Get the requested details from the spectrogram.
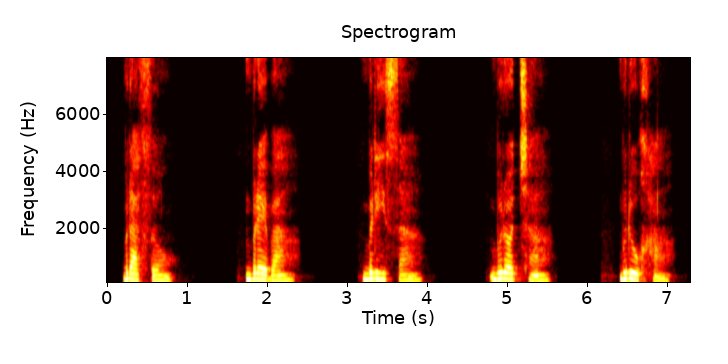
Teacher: both the b and the v consonants in the word “breva” are pronounced as a b.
